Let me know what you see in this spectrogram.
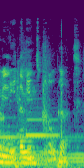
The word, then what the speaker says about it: Colgate: Cálgate. Se pronuncia cálgate. ¿Cómo? Cálgate. ¿Por qué cálgate? Esta pasta de dientes. Ah, Colgate. Se dice colgate, pendeja.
